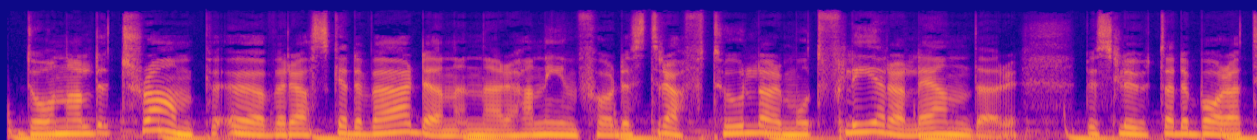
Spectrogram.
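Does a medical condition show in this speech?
No.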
